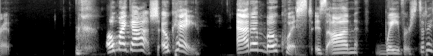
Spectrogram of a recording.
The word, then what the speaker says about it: Boqvist: Adam Boqvist is on waivers.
